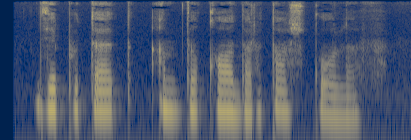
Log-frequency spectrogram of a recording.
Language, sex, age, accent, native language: Uzbek, female, 35+, Toshkent viloyati, Uzbek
